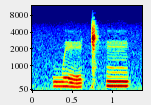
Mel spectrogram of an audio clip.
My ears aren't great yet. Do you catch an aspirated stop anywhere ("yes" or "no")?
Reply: yes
